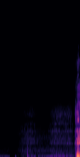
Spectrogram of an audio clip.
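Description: A quiet catching inhale builds up, then a single loud, explosive sneeze.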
